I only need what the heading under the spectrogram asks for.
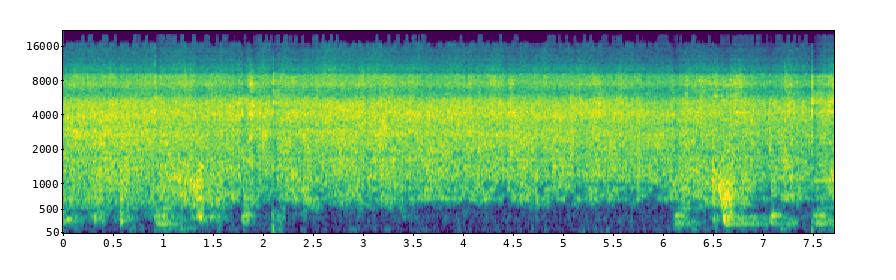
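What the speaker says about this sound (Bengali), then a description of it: "মশলাটাকে একটু কষিয়ে নিচ্ছি চিংড়ির সঙ্গে" Spice paste fries with prawns in a pan, a loud continuous sizzle and hiss with faint stirring scrapes and no talk.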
